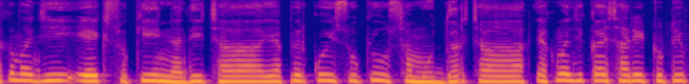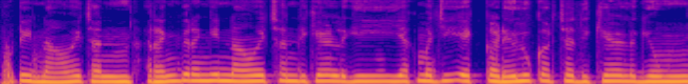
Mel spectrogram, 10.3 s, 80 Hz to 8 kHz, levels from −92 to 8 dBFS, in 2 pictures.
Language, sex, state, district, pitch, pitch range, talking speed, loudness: Hindi, male, Uttarakhand, Uttarkashi, 195 Hz, 185-205 Hz, 180 wpm, -19 LUFS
